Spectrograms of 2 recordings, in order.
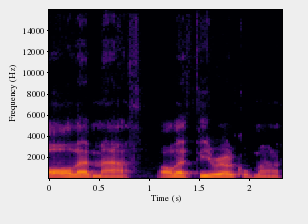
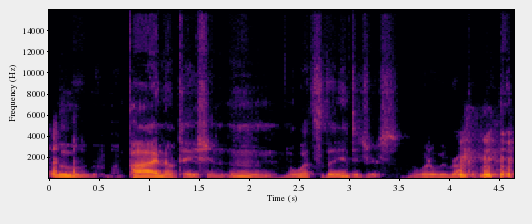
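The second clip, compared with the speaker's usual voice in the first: exaggerated, put-on creepy moan through the words. Showing how one sounds while making algorithms, in a creepy moaning voice. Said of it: "That's so creepy to do math in that voice".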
